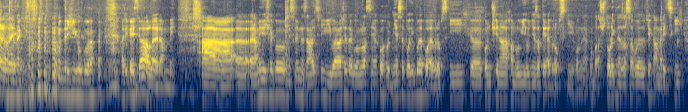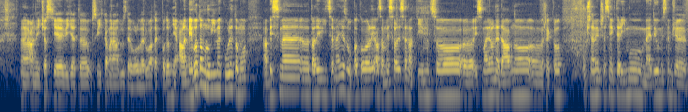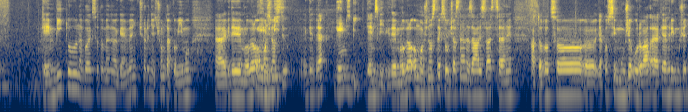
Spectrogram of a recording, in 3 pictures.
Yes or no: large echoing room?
no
